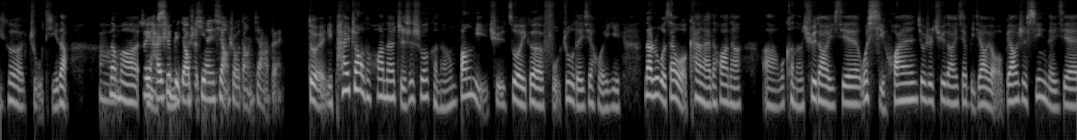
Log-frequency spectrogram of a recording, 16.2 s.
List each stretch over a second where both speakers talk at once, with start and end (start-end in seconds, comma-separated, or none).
1.6-3.0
